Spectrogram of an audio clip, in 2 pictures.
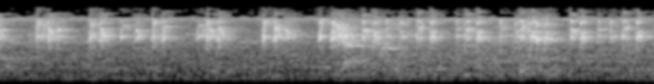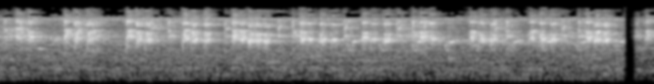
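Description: A baby squirrel gives high, raspy, rattling chirps in quick, uneven bursts, calling to its mother.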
